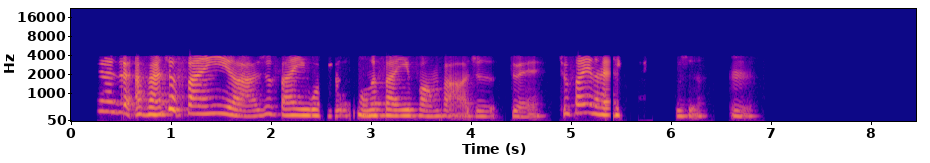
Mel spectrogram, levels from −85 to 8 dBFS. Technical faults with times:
0.50-0.52 packet loss with pitch repetition
3.68-3.70 packet loss with pitch repetition
5.34-5.42 packet loss with pitch repetition

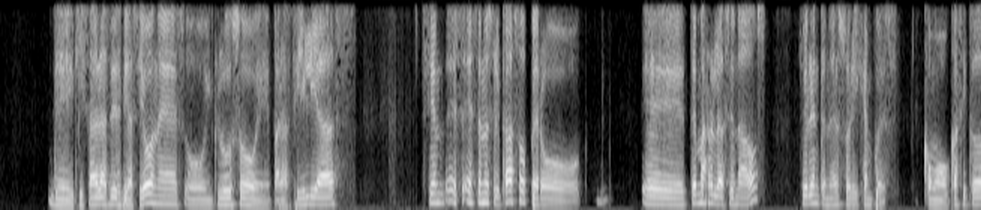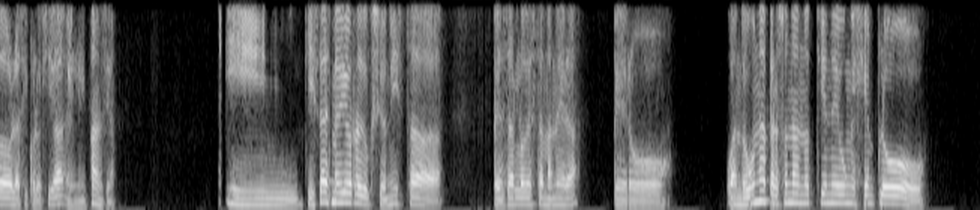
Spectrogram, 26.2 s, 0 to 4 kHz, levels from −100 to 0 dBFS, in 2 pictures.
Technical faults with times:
none

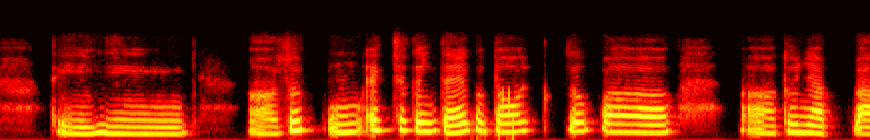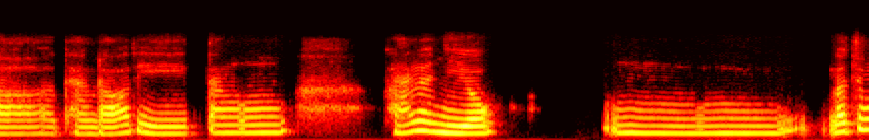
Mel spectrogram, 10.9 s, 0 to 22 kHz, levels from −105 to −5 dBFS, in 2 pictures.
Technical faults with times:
2.94-3.20 DAB burbling
6.64-6.67 DAB burbling

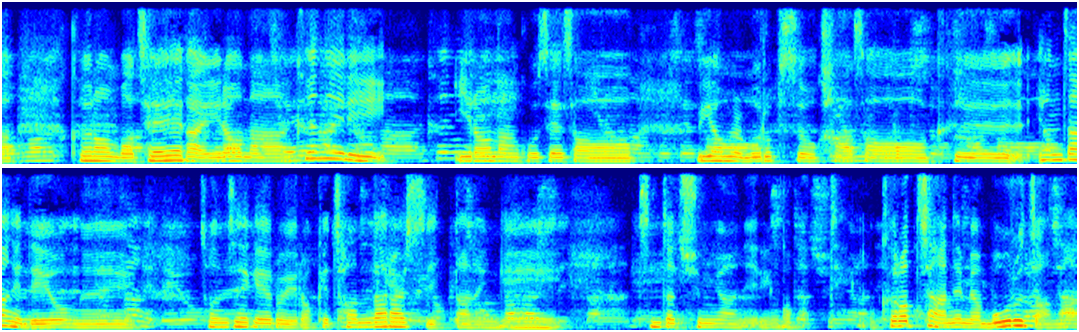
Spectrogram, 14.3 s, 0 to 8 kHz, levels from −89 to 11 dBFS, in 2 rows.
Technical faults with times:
0.02-0.97 echo leak
1.39-3.47 echo leak
3.96-8.85 echo leak
9.21-14.34 echo leak

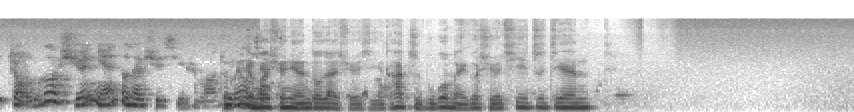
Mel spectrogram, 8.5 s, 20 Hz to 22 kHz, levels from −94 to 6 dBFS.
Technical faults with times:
0.00-8.54 low bit depth with noise shaping
2.62-6.76 speech suppressed in double talk
3.86-4.13 echo leak
5.09-5.54 echo leak
5.91-6.37 echo leak

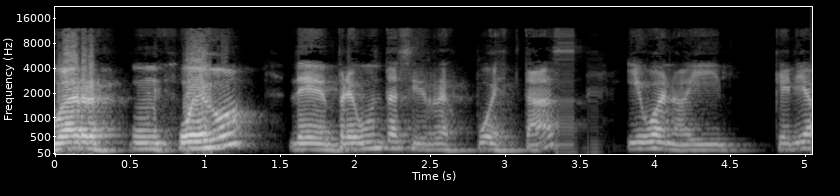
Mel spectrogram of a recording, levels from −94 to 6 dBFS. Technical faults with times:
0.02-0.28 microphone overload
0.05 microphone volume stepped down
0.86-1.17 microphone overload
1.05 microphone volume stepped down
2.07 microphone volume stepped down
3.35-3.74 robotic sound from repeated short buffers

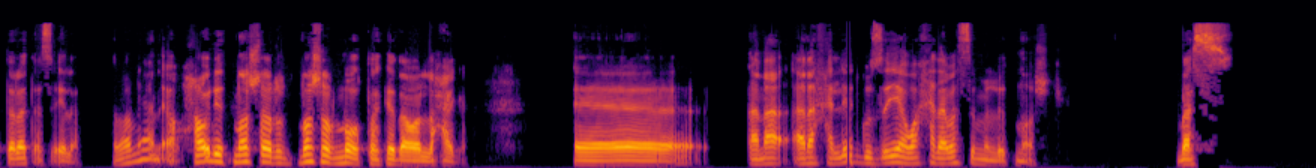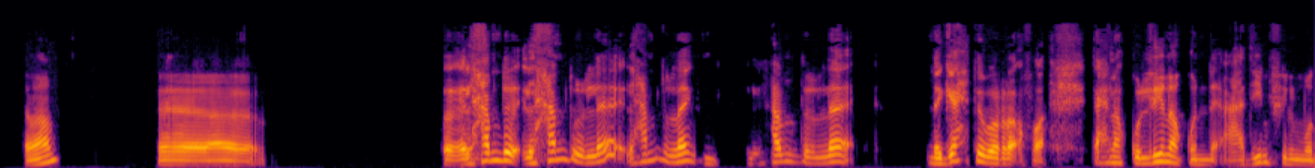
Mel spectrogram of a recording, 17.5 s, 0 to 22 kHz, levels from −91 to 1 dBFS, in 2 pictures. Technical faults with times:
5.65-5.69 corrupt frame muted
7.66-7.70 corrupt frame muted

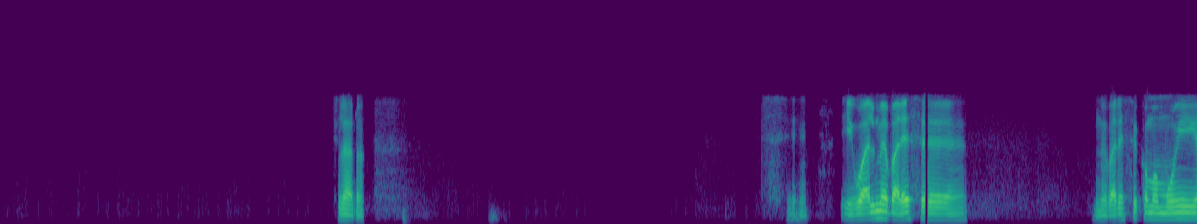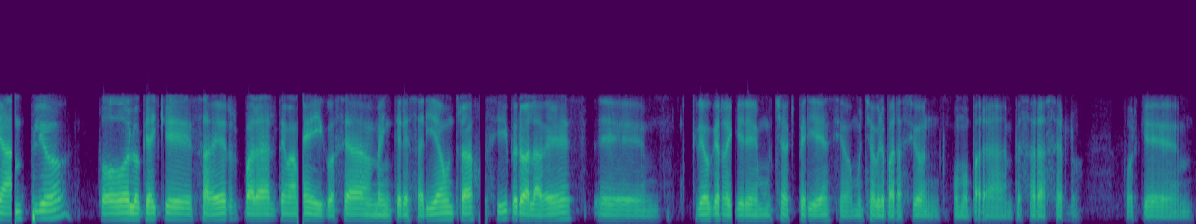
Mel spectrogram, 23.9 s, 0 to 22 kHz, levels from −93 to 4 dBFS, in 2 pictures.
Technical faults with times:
5.16-5.20 packet loss filled with silence
9.24-9.28 packet loss filled with silence
12.08-12.12 packet loss filled with silence
14.94-15.00 packet loss filled with silence
16.76-16.82 packet loss filled with silence
19.28-19.32 packet loss filled with silence

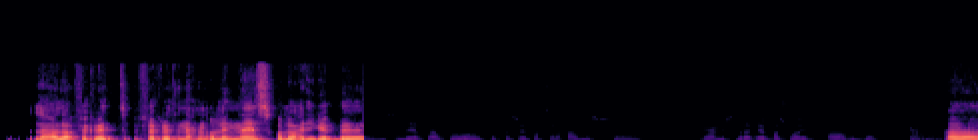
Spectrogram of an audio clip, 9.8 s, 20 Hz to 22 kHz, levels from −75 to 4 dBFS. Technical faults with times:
3.62-9.10 one channel inverted

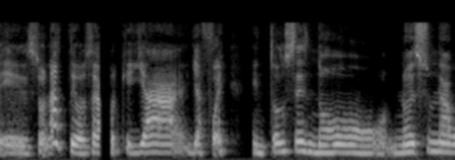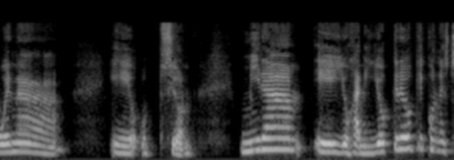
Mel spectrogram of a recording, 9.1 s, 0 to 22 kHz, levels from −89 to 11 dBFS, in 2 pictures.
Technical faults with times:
0.99-1.12 digital broadcast dropout

